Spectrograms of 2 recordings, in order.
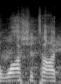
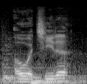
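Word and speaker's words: Ouachita: Network uh I've heard people say Oita oh a Oita is it pronounced Oita searching for wasita Baptist University back in Texas everybody pronounces it witch but really it's was was was how would you pronounce it it's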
